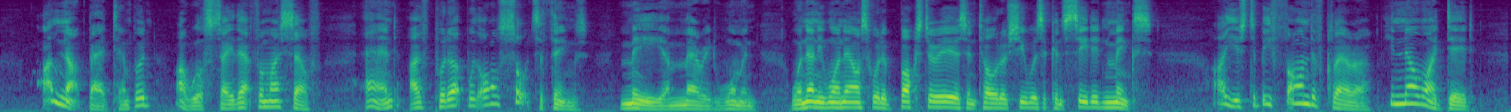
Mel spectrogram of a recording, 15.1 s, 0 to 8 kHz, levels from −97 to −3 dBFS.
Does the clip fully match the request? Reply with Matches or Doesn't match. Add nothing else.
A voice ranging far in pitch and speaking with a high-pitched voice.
Doesn't match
